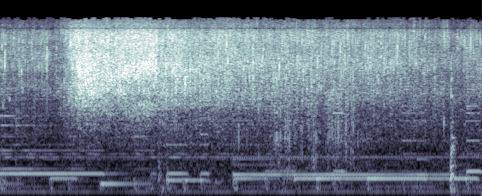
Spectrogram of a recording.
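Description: Thick slices of French toast sizzling in melted butter in a hinged hot-sandwich pan, the sizzle swelling as the bread is laid into the hot butter about a second in. A sharp knock near the end.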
